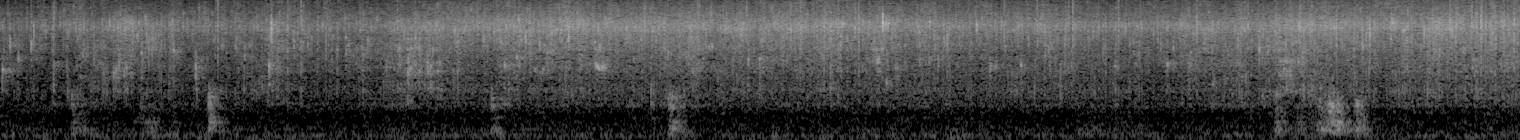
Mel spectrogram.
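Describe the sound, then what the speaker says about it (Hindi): Steady, dense sizzling and crackling of whole chilies frying in hot oil for a kadhi pakora tempering, continuous and close, with occasional sharper pops. "तड़का बिल्कुल रेडी हो गया है, अच्छी तरह से फ्राई हो गया सारा कुछ।"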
